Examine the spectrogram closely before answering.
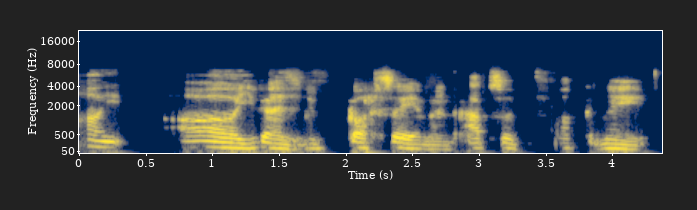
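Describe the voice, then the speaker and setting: British man, husky voice, dry close sound, rambling podcast chat, sweary. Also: mid-range voice, moderate pace, fairly bright tone, no room sound, lo-fi sound. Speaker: podcast co-host.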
